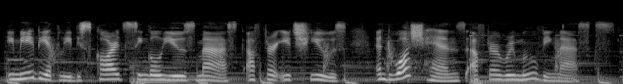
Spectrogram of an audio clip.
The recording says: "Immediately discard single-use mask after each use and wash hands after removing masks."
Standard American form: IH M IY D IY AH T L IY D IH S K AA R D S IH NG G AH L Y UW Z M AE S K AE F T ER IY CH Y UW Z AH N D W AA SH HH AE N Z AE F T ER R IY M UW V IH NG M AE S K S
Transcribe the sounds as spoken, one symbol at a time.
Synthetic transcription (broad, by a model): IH M IY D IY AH T L IY D IH S K AA R D S IH NG G AH L Y UW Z M AE S K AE F T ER IY CH Y UW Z AH N D W AA SH HH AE N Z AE F T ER R IY M UW V IH NG M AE S K S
